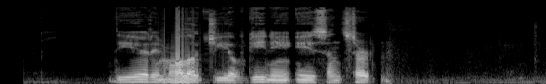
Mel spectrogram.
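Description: From 1.58 to 2.30 s the speech takes on a rigid, metallic 100 Hz buzz, robotic sound most likely from repeated short buffers: audio arriving too seldom, with roughly half the stretch filled by repeating a 10 ms slice, which imposes that fixed pitch while the underlying words still roughly come through.

Between 3.47 and 3.82 s there is repeated packet loss (robotic sound): four holes, the longest 66 ms, each patched by extending the preceding sound. About 150 ms is concealed this way while 100 ms of real audio is missing, so the passage turns choppy and mechanical.

From 3.83 s to the end a call bitrate drop takes hold, with the encoder pushed from 64 kbps down to 9 kbps. Coarser coding roughens the speech, and the audio bandwidth shrinks from 20 kHz to 8 kHz, leaving it dull and muffled.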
